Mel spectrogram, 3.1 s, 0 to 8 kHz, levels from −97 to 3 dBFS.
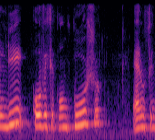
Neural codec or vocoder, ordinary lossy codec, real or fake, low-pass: none; none; real; 7.2 kHz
